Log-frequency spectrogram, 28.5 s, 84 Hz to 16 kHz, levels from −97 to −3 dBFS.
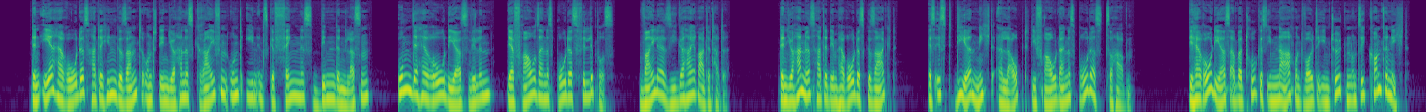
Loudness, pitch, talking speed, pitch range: -19 LUFS, 150 Hz, 130 wpm, 130-180 Hz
